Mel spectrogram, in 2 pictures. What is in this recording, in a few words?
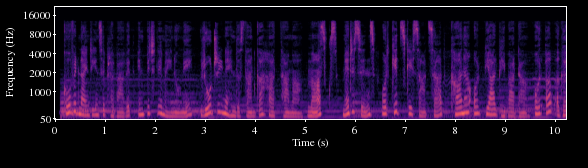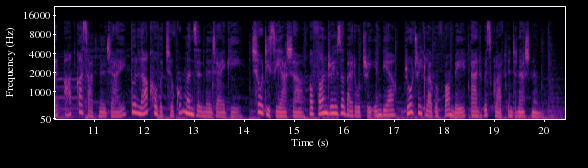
Female Hindi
